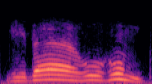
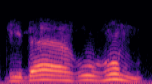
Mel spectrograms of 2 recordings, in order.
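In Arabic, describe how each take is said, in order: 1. الهاء ضعيفة، تشبه الهمزة المسهلة. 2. الهاء ضعيفة، تشبه الهمزة المسهلة.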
